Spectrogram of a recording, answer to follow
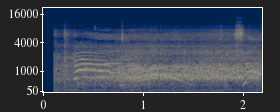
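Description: Arena crowd roaring with a high, excited shout rising over it as a fighter is knocked down, heard through a television speaker.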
